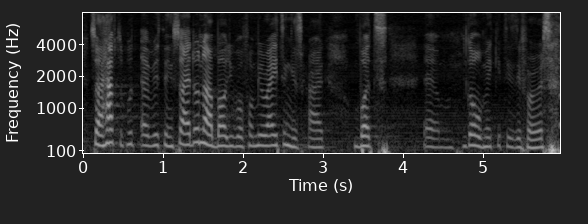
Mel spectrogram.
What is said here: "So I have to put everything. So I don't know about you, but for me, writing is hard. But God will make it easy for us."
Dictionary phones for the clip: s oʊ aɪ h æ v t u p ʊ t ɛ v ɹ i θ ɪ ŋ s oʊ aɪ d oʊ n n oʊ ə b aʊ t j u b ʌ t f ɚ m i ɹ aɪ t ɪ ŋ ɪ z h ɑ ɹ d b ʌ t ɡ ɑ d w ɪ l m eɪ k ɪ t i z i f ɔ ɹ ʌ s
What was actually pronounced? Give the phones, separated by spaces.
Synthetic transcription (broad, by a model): s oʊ aɪ h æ f t u p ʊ t ɛ v ɹ i θ ɪ ŋ s oʊ aɪ d oʊ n n oʊ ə b aʊ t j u b ʌ t f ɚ m i ɹ aɪ t ɪ ŋ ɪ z h ɑ ɹ d b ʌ t ɡ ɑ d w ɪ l m eɪ k ɪ t i z i f ɔ ɹ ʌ s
